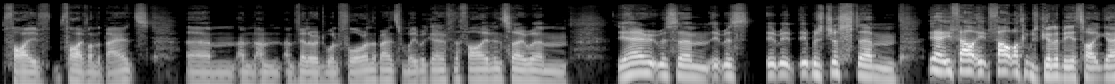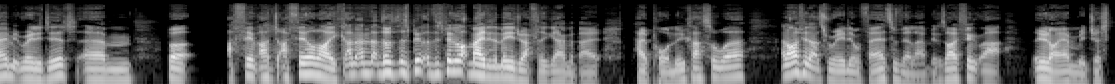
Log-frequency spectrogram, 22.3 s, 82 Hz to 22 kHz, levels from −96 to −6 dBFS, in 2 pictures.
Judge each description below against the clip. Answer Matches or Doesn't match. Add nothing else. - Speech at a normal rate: Doesn't match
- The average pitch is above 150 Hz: Doesn't match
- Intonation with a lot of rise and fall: Matches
